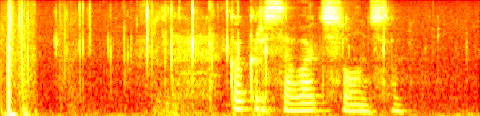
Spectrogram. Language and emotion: Russian, neutral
